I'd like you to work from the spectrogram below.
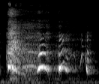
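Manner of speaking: loud high wailing sob, half put on; fake sob burst. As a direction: let out a staged sob. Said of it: "the tear works had to come".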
